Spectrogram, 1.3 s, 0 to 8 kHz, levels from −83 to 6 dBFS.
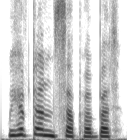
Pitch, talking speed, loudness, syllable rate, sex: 265 Hz, 235 wpm, -14 LUFS, 5.6 syllables/s, female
